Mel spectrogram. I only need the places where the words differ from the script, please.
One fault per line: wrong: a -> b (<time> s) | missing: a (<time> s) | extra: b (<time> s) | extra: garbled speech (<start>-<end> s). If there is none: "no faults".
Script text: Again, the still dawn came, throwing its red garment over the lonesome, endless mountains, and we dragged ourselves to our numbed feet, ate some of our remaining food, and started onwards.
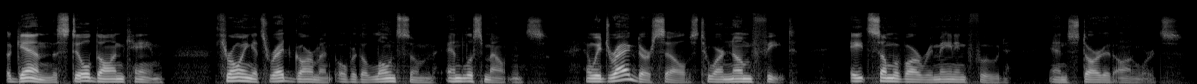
wrong: numbed -> numb (7.2 s)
